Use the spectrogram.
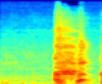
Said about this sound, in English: Okay, sorry about the coughing there, boys and girls. I know that gets loud on your speakers. Tried to turn away, but it got me.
